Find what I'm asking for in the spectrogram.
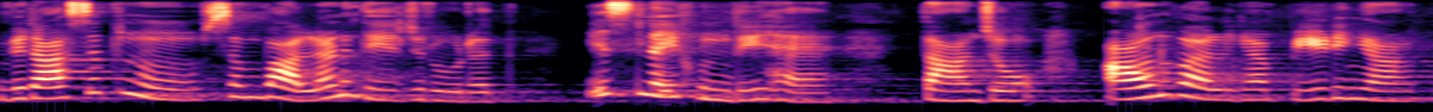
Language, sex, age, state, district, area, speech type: Punjabi, female, 18-30, Punjab, Patiala, urban, spontaneous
